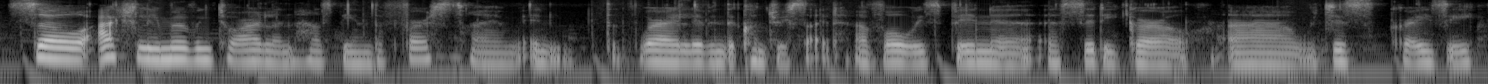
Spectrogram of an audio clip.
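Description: Low-voiced woman. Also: fairly even intonation, brisk, few pauses, darkish tone. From Mexico. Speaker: podcast guest, natural textile dyer. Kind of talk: casual interview talk.

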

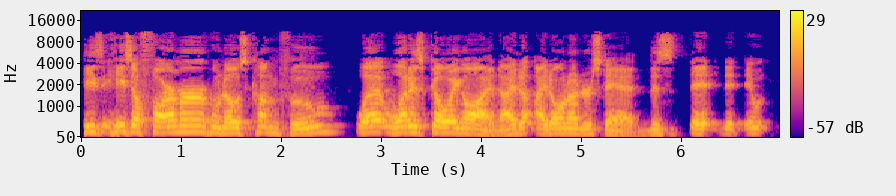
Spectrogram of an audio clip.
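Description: A man co-hosting a podcast, giving casual opinions in an exasperated, halting, repetitive way. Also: on the high side. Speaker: podcast co-host. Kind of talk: casual chat, opinionated commentary.

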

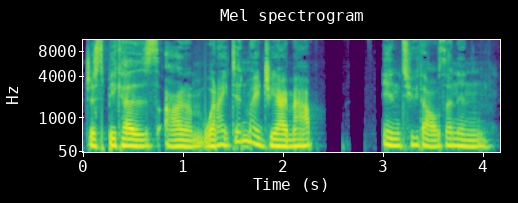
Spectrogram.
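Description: A woman in her thirties with a raspy voice, chatting candidly as a podcast co-host and health coach, with plenty of fillers. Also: sits low, fairly even intonation, moderate pace, a little mellow, no room sound, clean studio sound. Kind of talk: casual podcast chat.

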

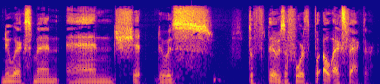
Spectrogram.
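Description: Deep, slow, husky co-host. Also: male voice, steady tone, pushed and bright, no echo. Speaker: podcast co-host. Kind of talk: casual chat.

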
